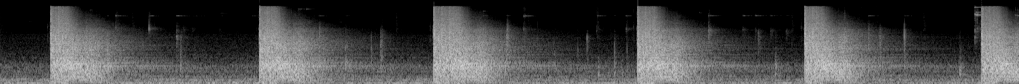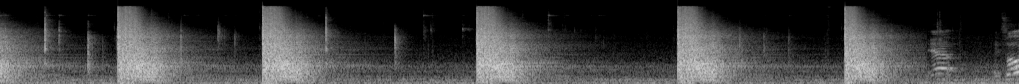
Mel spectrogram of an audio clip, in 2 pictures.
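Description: A handgun fired at a shooting range: about a dozen sharp, loud, ringing gunshots at a steady pace of roughly one every two seconds, each decaying quickly, with quiet gaps between.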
